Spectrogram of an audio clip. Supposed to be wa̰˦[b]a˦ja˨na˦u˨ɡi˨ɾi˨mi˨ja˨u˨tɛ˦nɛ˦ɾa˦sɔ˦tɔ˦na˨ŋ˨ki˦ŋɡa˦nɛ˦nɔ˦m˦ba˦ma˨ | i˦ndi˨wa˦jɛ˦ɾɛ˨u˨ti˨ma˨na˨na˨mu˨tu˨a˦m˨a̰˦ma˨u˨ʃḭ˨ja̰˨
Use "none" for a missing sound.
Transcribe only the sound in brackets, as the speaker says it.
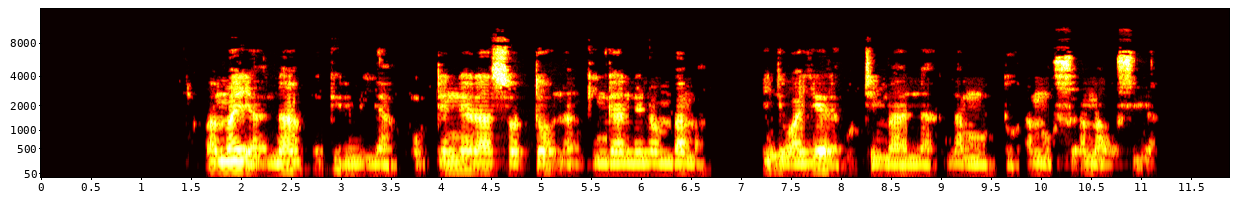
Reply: m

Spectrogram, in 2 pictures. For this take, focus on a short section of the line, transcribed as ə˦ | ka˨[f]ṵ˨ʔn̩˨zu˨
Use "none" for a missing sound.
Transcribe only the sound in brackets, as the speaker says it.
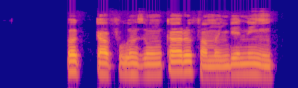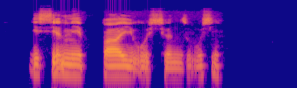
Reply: f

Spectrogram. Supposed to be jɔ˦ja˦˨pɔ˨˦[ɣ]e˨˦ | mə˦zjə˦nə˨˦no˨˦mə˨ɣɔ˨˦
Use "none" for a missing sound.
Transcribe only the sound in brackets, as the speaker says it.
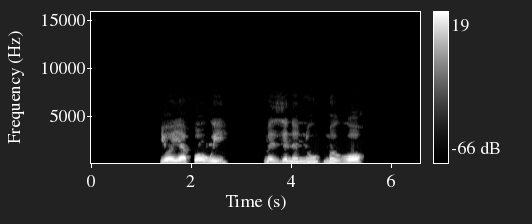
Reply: w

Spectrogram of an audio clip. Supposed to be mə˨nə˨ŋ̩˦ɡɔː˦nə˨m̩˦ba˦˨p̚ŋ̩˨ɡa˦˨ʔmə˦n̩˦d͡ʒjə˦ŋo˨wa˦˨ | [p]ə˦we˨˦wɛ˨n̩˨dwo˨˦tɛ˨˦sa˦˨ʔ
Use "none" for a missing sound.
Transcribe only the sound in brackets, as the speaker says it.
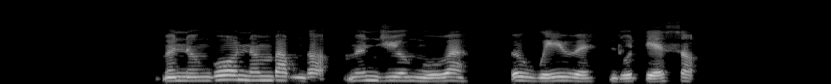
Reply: p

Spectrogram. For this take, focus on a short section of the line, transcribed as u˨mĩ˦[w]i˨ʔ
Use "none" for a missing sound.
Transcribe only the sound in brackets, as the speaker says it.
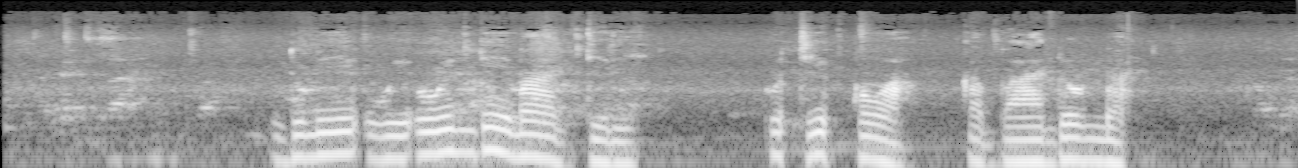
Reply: w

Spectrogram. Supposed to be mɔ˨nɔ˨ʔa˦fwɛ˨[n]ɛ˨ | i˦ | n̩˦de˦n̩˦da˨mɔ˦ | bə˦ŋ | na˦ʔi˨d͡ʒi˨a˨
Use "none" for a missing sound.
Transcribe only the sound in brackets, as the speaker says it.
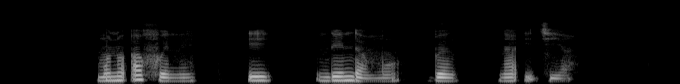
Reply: n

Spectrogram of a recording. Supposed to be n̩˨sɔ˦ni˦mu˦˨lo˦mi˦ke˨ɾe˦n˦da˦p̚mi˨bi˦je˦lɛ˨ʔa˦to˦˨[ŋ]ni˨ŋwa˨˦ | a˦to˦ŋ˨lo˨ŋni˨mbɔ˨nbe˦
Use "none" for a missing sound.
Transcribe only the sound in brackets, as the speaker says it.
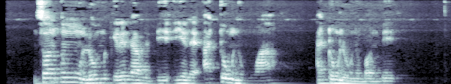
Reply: ŋ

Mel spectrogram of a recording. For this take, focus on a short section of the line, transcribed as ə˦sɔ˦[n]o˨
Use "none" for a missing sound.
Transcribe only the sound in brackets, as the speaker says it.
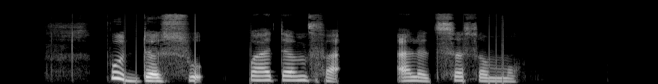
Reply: m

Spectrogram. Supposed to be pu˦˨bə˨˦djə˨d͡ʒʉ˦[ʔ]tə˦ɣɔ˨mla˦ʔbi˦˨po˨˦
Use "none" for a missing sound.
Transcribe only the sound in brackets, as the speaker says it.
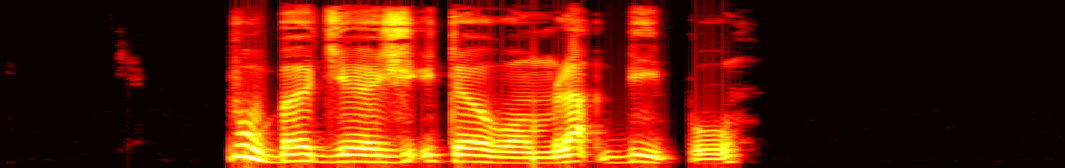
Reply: ʔ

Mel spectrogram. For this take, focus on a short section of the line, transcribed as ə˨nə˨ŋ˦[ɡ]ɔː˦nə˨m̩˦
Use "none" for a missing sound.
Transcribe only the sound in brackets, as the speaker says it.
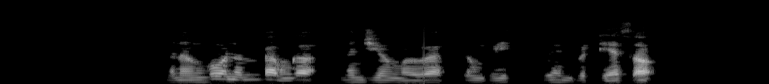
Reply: ɡ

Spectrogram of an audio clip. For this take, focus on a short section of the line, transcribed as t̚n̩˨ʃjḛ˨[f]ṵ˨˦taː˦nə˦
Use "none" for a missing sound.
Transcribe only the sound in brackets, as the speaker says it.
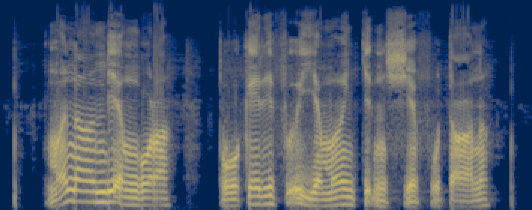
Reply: f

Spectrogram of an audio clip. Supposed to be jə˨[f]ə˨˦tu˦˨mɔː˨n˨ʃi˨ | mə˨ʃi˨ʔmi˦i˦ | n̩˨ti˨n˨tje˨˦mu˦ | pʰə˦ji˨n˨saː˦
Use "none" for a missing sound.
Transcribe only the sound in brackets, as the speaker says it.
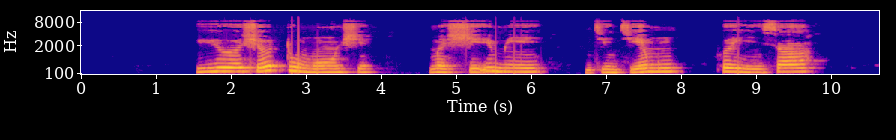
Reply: ʃ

